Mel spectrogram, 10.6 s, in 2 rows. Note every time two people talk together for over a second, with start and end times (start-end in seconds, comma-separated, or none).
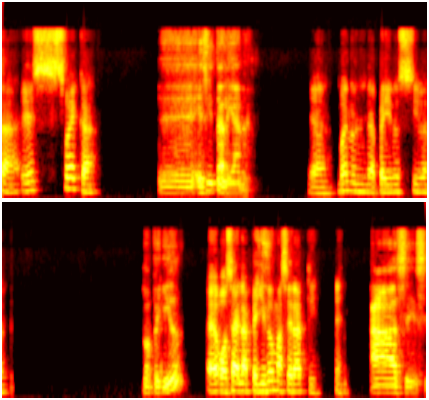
none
